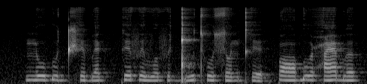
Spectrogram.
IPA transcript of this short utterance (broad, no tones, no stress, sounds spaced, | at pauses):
n u ɠ u d t͡ʃʰ ɪ b ɛ kː ɪ f ɪ v ʊ f ɪ ɡ͡ǃ u tʰ u s ʊ n kʰ ɪ | ɠ ɔ ɠ u ħ æ b ə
